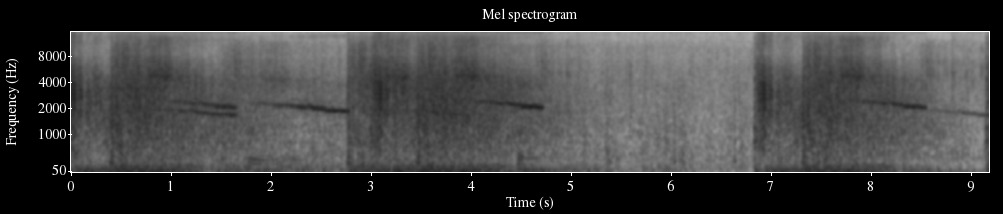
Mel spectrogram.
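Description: Heavy booming explosions from bombing planes in the video game Call of Duty: Roads to Victory roll in a series, deep rumbling blasts with a thin whistling tone overhead, loud and continuous.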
